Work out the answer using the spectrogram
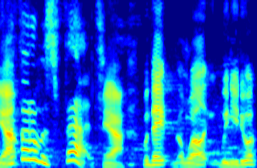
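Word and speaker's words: fête: So it's FET booth is kind of the traditional French That's what I pronunciation, but if you are kind of French Canadian, you do pronounce it more Fate. So a lot of the blues players call it Fate booth.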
